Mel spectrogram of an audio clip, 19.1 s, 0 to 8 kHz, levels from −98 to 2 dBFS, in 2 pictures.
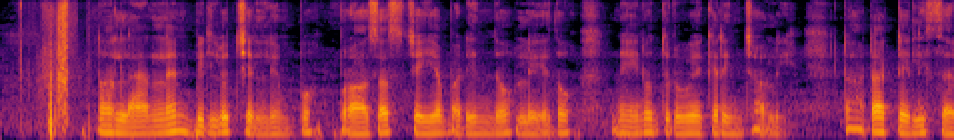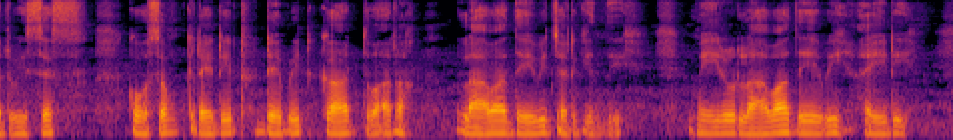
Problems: constant background noise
